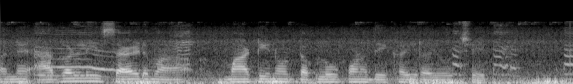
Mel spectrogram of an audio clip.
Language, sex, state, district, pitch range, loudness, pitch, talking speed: Gujarati, male, Gujarat, Gandhinagar, 110-120 Hz, -17 LUFS, 115 Hz, 105 wpm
